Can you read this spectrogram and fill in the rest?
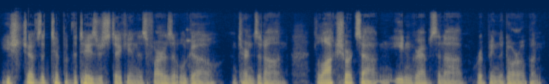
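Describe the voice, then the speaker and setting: Low, husky male script narrator. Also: fairly even intonation, a little fast, a little mellow. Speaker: narrator reading stage directions. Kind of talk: scripted narration for a screenplay table read.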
